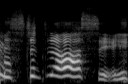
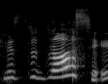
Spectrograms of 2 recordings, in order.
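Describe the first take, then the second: First: Higher, slow British "Mister Darcy"; hammed-up British accent on "Mister Darcy"; mock British accent. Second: Higher, slow British "Mister Darcy" falling; slowly, in a put-on British accent; hammed-up British "Mister Darcy" falling at the end; mock British accent. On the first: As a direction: drawl it out in a posh British put-on. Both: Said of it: "you just went, "Mister Darcy".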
